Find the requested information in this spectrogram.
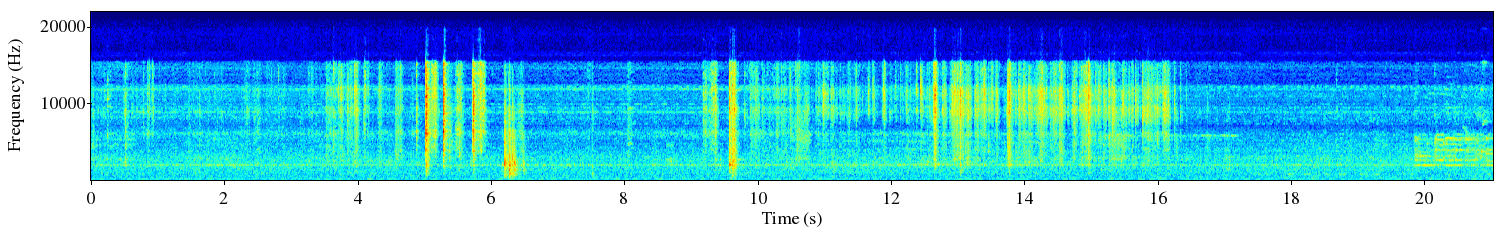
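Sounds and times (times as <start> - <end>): steady low hum: 0.0 - 21.0
tool clicks and scrapes: 3.6 - 6.0.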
